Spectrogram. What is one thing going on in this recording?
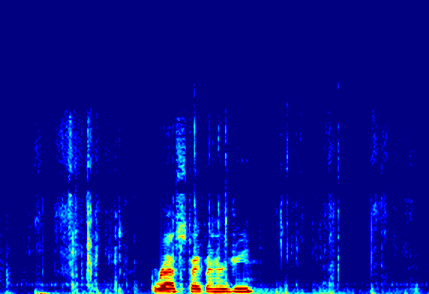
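Playing cards slide and rub against each other close by.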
